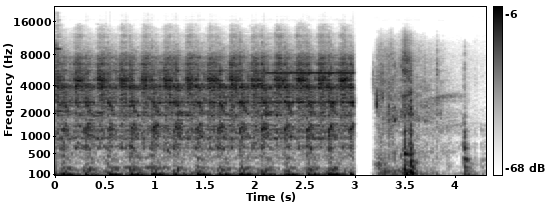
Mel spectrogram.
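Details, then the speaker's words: Nissan S13 240SX during engine swap wiring, fuel pump running, ECU powered: starter cranks steadily about two beats per second but never fires; main igniter-to-distributor plug was left unplugged. "examining the engine bay I noticed I did not have the uh main like igniter to distributor plug plugged in so that would explain why it wouldn't start"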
